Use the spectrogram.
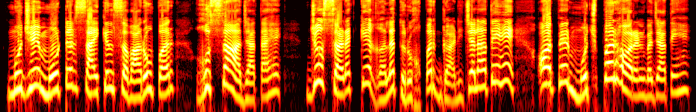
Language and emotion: Urdu, angry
